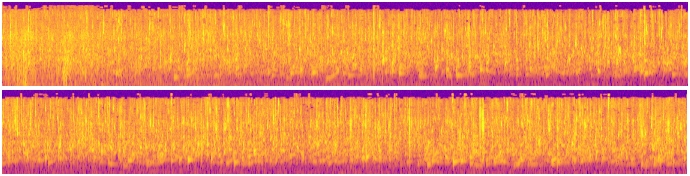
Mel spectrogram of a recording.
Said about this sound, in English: Lovely. If I got closer to it, we could probably hear it. Yes, coming through here. Yes, you can. Just over here, look, there's a lovely little waterfall there.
